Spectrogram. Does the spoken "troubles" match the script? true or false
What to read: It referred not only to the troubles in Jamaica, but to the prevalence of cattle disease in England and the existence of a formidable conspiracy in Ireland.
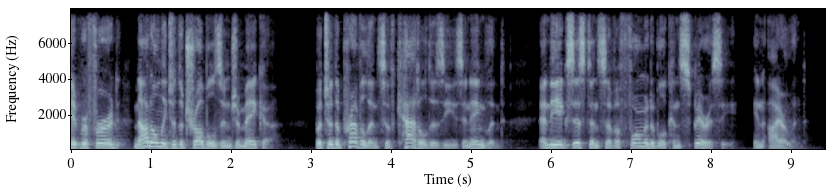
true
